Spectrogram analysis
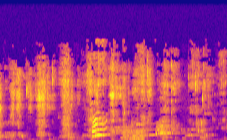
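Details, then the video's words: Golden Retriever newborns being licked clean by their mother, giving thin squeaky whimpers with rising, wavering tones amid soft rustling and licking noises in a small indoor space. "Mother Golden Retriever Cleaning Newborn Puppies"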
